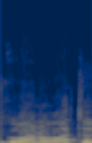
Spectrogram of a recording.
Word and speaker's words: Guanajuato: your your proclivity not to be able to pronounce uh Guanajuato silver it is Guanajuato silver we named it after a very famous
